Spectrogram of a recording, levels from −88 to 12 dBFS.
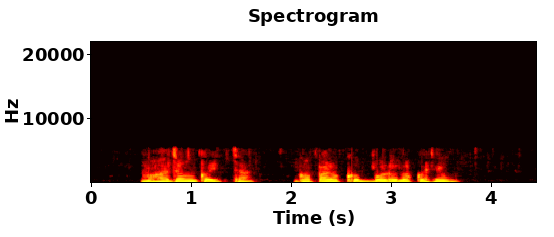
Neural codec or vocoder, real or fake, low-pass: vocoder, 24 kHz, 100 mel bands, Vocos; fake; 5.4 kHz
